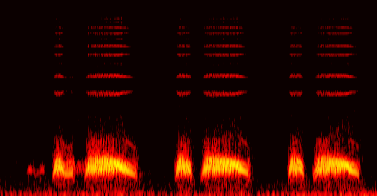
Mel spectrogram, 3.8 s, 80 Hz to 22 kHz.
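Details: Spotted dove decoy bird used for trapping at Mương Điều, Đầm Dơi, Cà Mau, Vietnam, 12 March 2019. It gives low, mellow coos in three phrases, each a short note followed by a longer, drawn-out coo that sags slightly at the end. A faint steady hum sits underneath.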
